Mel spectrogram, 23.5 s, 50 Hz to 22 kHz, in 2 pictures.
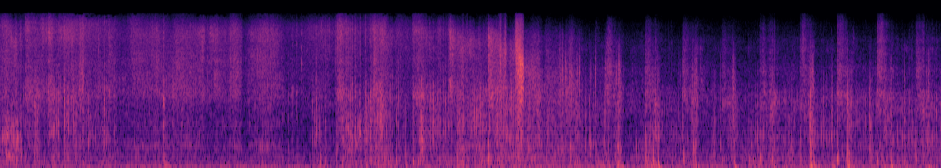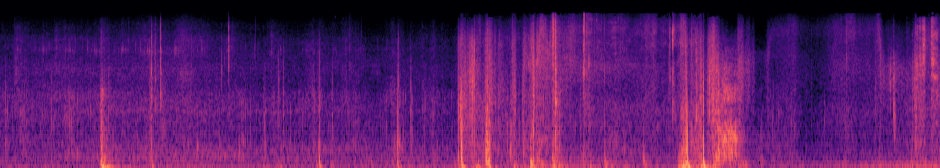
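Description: Footsteps and the rustle and knocking of a handheld phone being carried, with a sharp thud about 13 seconds in and a run of louder knocks and thuds near the end.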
